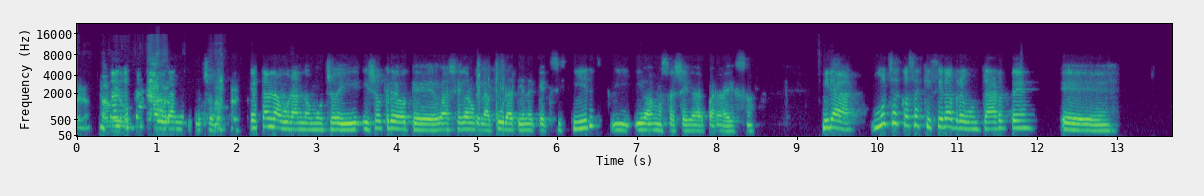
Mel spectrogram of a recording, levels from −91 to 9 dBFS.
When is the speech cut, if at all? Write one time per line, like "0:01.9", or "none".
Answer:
0:05.0
0:06.6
